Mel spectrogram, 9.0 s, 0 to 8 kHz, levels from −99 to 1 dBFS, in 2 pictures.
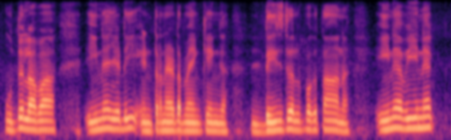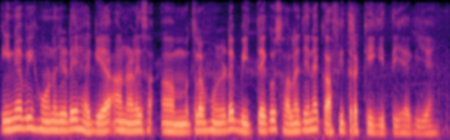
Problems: none marked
